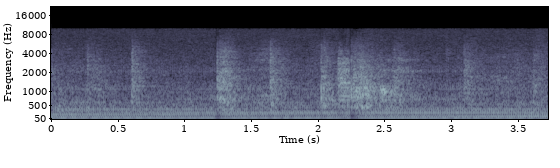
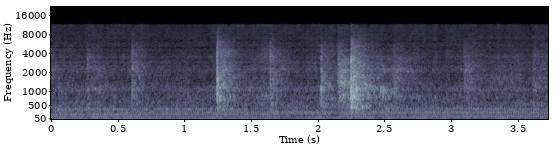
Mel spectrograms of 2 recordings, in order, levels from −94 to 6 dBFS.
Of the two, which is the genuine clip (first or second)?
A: first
